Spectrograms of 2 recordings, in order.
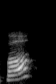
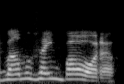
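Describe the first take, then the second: First: Only a single syllable of the phrase is said. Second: The full phrase is said with all syllables. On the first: The most extreme shortened form. "Aí no final" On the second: The complete form nobody uses anymore. "Hoje você não fala assim"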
